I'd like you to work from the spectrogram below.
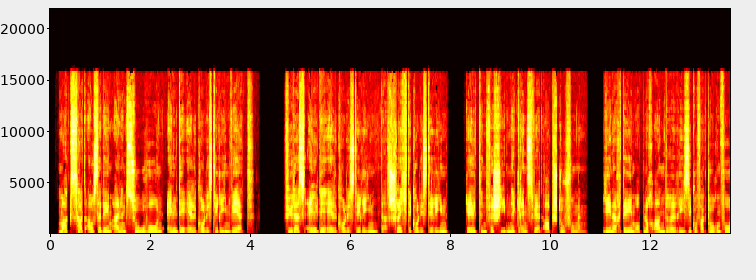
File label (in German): e-learning mix CH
